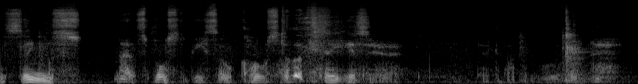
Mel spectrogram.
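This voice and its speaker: A soft-spoken man whispers at a fairly slow pace. His loudness swings widely. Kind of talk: ASMR whispered tour narration. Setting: outdoors, poolside yard in rainy weather. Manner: whispered, soft-spoken.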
